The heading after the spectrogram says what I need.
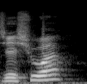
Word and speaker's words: Yeshua: Recordemos que en hebreo es Yeshua y en arameo era Yeshu, porque no pronunciaban la A, entonces queda Jesús.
